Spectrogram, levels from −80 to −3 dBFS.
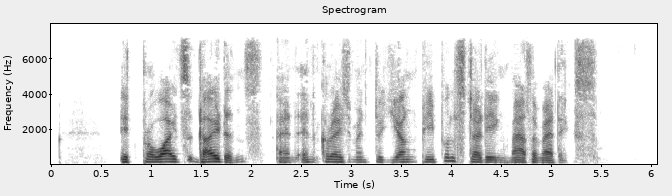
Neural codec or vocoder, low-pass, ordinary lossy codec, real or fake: none; 7.2 kHz; MP3, 64 kbps; real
